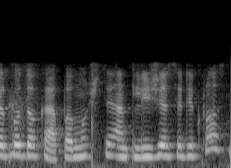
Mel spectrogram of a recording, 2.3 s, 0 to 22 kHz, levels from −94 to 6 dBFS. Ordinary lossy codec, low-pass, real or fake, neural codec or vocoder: MP3, 48 kbps; 5.4 kHz; real; none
